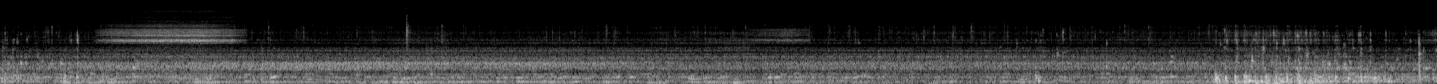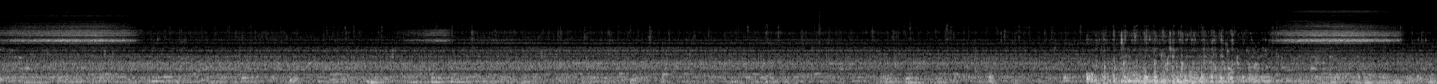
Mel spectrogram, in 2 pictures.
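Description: Bubbles rush and gurgle from a diver's breathing regulator underwater.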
